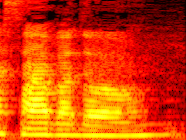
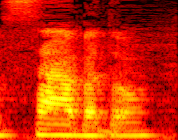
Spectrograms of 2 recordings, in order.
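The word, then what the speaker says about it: sábado: of the the vowel if we don't put the accent on top of a on the syllable of sa it would be pronounced as sabado sabado so there's an emphasis that is put on top of the sa that's why it's called sabado but since we are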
